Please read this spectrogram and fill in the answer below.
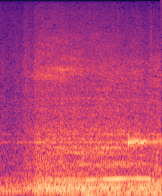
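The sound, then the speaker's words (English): A car engine runs steadily with a low, rumbling hum, and a faint higher whine enters near the end. The car is pulling up to stop. “After a few moments, a green car pulls up and stops a little ahead of him.”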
